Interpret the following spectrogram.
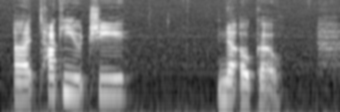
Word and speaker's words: Takeuchi Naoko: Okay, here's where I have to pronounce. One second, I have a guide. Takeuchi Naoko.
